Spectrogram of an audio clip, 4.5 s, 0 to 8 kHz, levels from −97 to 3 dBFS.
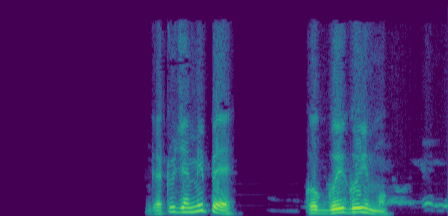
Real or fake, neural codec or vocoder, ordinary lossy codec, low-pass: real; none; MP3, 48 kbps; 7.2 kHz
